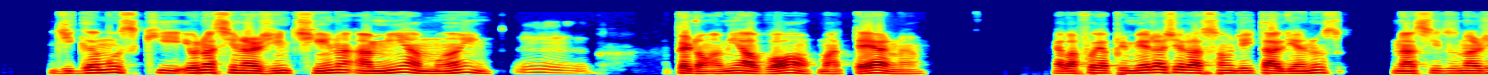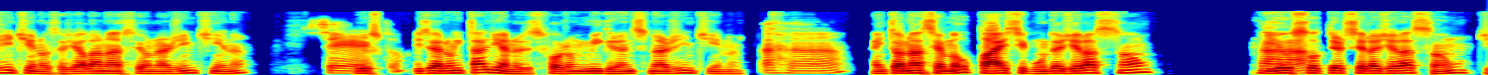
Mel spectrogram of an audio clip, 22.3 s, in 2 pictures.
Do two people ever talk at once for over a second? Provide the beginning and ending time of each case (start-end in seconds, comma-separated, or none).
none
